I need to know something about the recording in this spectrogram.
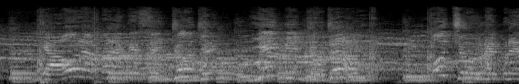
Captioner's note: audience cheering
